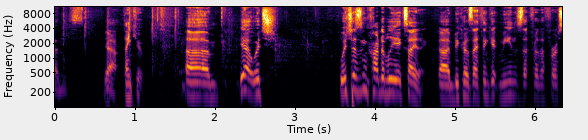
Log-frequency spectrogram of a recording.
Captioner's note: applause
